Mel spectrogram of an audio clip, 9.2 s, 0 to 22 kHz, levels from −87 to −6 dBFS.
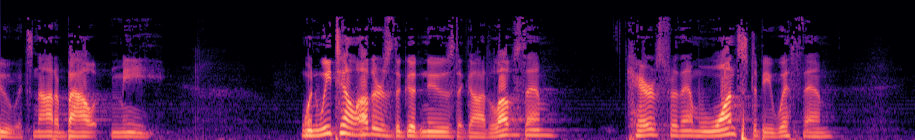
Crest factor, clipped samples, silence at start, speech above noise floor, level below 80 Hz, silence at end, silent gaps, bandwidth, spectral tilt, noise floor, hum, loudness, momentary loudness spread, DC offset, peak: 18 dB; under 0.1%; 0 s; 39 dB; -44 dBFS; 0.85 s; none; 13.5 kHz; -5.5 dB/octave; -62 dBFS; none; -23 LUFS; 12 LU; under 0.1%; -6 dBFS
